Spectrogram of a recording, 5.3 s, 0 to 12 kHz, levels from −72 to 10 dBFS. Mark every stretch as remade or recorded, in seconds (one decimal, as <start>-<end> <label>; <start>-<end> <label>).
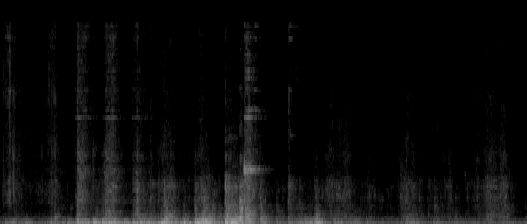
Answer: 0.0-0.6 recorded; 0.6-1.5 remade; 1.5-5.3 recorded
